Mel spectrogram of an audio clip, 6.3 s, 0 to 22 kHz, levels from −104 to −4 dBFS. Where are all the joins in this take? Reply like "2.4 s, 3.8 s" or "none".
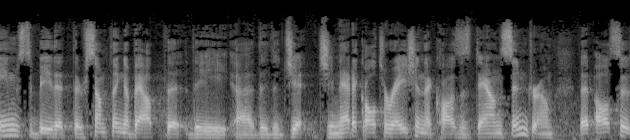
none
